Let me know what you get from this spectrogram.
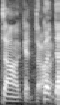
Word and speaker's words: badonkadonk: You know, you got the badunk-da-bunk, badunk-a-bunk, bunk-a-dunk. How do you say it? – Badonkadonk. – Badonkadonk. Sorry.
